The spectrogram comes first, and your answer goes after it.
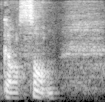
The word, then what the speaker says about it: garçon: So that is the French C with a little sort of tail at the bottom, which is pronounced like an S, so you'd see that in garçon.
